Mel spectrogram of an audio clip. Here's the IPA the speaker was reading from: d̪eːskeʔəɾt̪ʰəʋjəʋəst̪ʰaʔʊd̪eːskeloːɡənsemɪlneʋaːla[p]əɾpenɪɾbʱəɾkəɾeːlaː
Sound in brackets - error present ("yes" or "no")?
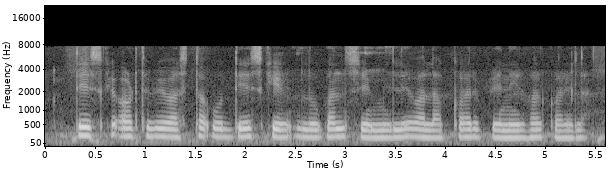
yes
